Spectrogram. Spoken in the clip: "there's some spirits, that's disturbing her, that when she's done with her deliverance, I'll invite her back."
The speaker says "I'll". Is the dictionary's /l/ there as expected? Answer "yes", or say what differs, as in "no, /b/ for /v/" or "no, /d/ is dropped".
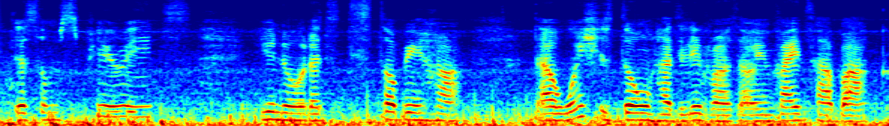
no, /w/ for /l/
